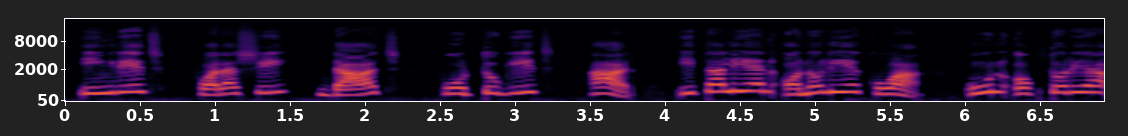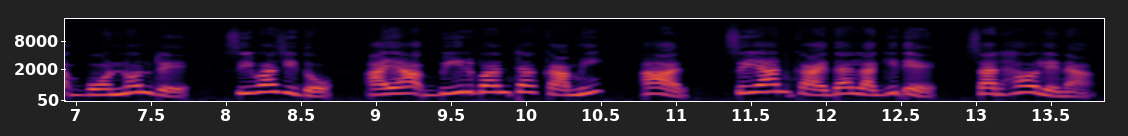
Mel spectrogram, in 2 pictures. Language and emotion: Santali, neutral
